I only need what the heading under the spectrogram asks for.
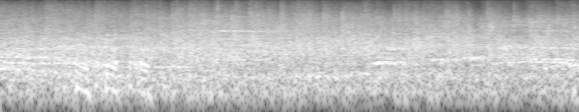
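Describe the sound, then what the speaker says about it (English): A crowd cheers and applauds continuously during a SpaceX Polaris spacewalk broadcast, a dense, steady wash of clapping and whooping at even loudness throughout. "the crowd is about to go wild"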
